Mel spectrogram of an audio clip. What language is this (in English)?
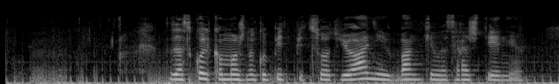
Russian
